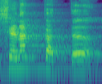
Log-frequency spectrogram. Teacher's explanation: ക്ഷണപത്രികയ്ക്ക് പാ ഒന്ന് മതി, ക്ഷണക്കത്തിന് കാ ഇരട്ടിക്കണം.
